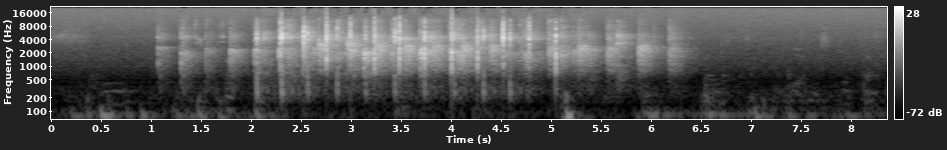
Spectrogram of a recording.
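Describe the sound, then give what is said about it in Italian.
An audience at a lecture event breaks into applause for the next speaker before her talk: a few scattered claps build into a dense, crisp patter of many hands for several seconds, then thin out and fade over a low background hum. “Sì, buonasera a tutti e intanto grazie per l'applauso preventivo che fa sempre piacere.”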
